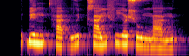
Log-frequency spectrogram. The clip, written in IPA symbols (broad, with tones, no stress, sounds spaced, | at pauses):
ɓ e˧ ŋ t̪ʰ a˨˩ t̚ v ɨ˦˥ t̚ x a˧˥ j f i˧ ə̯ ʂ u˨˩ ŋ a˨˩˨ ŋ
